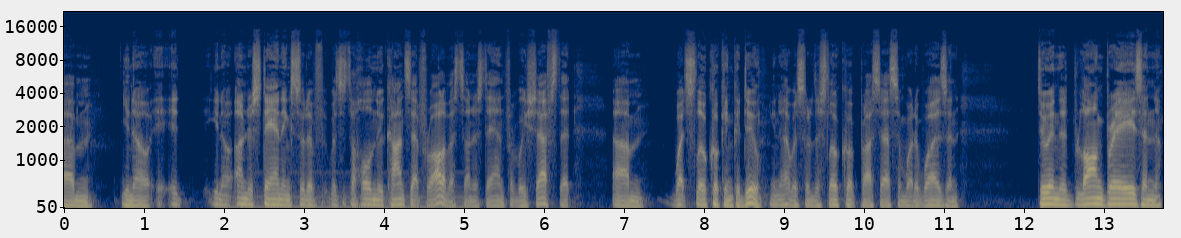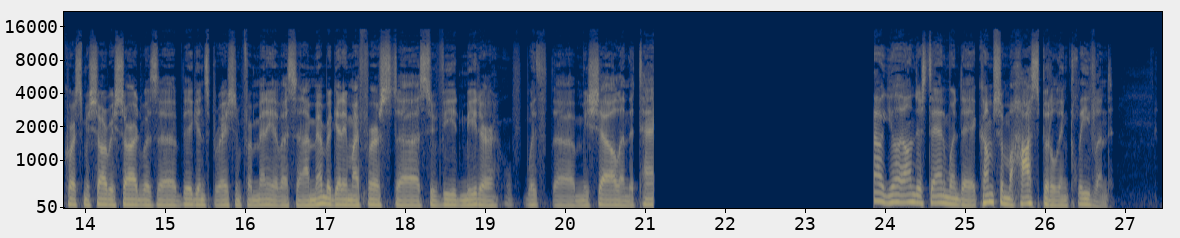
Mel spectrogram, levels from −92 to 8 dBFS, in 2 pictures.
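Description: From 1.96 to 5.06 s, mains hum sits under the speech: a steady 50 Hz tone with low harmonics, roughly 20 dB below the speech, leaking in from the power line. Unlike rumble or wind noise, it holds one fixed pitch rather than wandering.

At 21.10 s there is an audio dropout to silence: the speech cuts off mid-flow and returns at 23.87 s, losing 2.76 s. The gap carries no room tone at all, which sets it apart from a natural pause. The likely cause is lost input while recording continued.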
